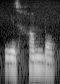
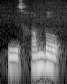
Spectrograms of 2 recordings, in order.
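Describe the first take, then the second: No difference in how they are said.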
